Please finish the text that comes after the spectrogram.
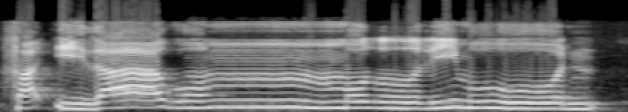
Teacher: ہا کو جب شد والی میم کے ساتھ ملائیں گے تو یہاں پہ غنہ بھی کیا جائے گا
